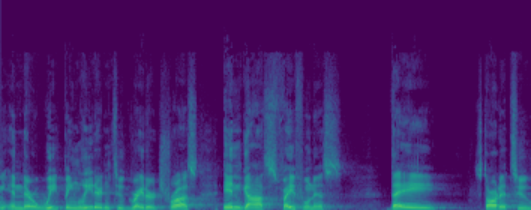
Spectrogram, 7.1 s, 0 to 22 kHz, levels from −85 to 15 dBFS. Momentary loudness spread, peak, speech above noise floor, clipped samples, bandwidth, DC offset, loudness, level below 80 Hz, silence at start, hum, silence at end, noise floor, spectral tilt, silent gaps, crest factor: 10 LU; -2 dBFS; 37 dB; under 0.1%; 16 kHz; under 0.1%; -20 LUFS; -68 dBFS; 0 s; none; 0 s; -57 dBFS; -5.5 dB/octave; none; 18 dB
